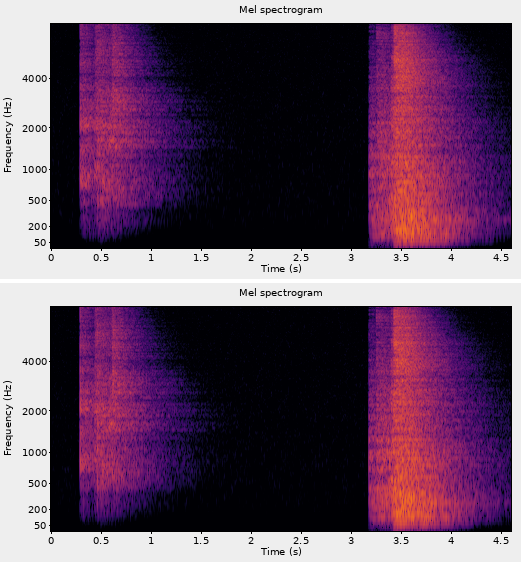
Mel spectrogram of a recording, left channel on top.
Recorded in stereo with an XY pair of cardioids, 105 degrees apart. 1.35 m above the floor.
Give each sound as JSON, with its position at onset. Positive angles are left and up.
{"t": 0.3, "sound": "a camera shutter", "azimuth_deg": -35, "distance_m": 0.7}
{"t": 3.2, "sound": "a rattle", "azimuth_deg": -45, "distance_m": 1.4}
